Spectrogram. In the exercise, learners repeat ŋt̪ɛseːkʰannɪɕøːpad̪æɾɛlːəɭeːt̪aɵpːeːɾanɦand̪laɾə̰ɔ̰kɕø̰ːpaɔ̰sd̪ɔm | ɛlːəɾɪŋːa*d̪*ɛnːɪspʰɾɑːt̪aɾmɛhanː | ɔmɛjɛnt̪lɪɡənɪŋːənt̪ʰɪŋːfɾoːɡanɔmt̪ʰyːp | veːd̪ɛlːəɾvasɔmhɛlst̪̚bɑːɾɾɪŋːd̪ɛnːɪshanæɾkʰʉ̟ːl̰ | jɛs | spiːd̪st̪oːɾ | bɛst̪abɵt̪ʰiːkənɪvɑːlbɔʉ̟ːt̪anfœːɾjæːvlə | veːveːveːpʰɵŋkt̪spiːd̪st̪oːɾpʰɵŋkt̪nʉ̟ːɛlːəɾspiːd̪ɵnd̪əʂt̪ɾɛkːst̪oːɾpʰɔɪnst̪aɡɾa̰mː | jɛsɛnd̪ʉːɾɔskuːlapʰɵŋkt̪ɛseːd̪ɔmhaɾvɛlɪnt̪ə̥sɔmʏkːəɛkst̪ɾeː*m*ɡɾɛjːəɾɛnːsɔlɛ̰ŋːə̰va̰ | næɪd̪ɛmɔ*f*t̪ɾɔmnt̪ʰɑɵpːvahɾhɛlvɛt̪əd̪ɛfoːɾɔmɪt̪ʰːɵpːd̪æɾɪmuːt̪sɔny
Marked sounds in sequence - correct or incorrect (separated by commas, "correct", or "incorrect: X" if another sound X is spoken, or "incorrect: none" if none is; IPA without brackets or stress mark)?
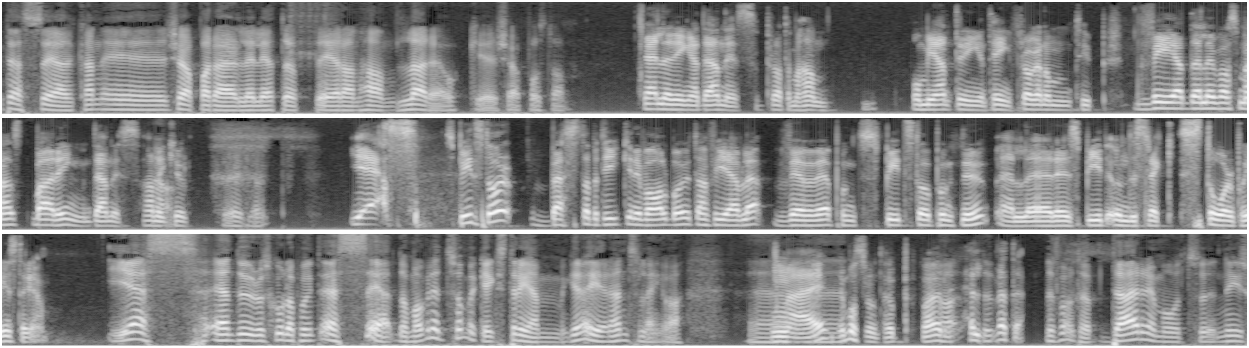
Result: correct, correct, incorrect: s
